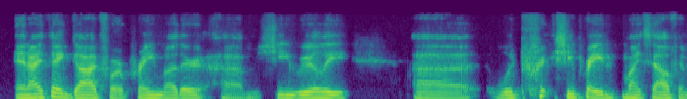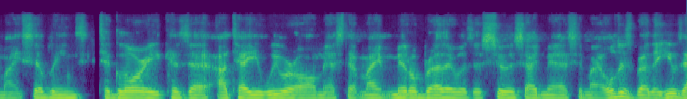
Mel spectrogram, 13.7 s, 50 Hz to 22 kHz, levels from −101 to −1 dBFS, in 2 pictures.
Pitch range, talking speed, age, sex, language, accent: 115-135 Hz, 195 wpm, 50-69, male, English, American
